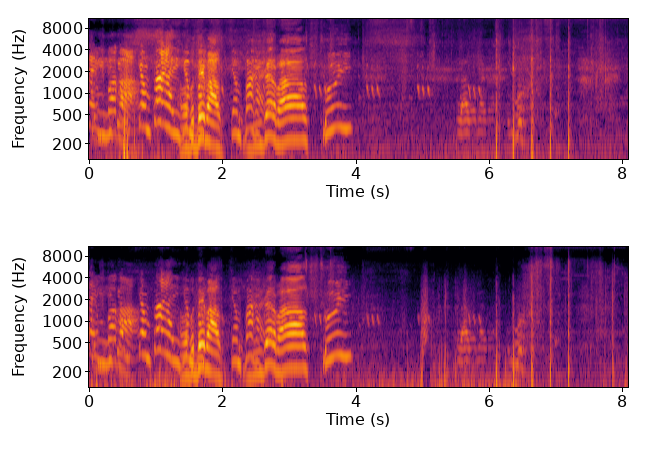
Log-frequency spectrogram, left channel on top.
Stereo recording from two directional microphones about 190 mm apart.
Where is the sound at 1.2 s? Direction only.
30° left (ahead or behind).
